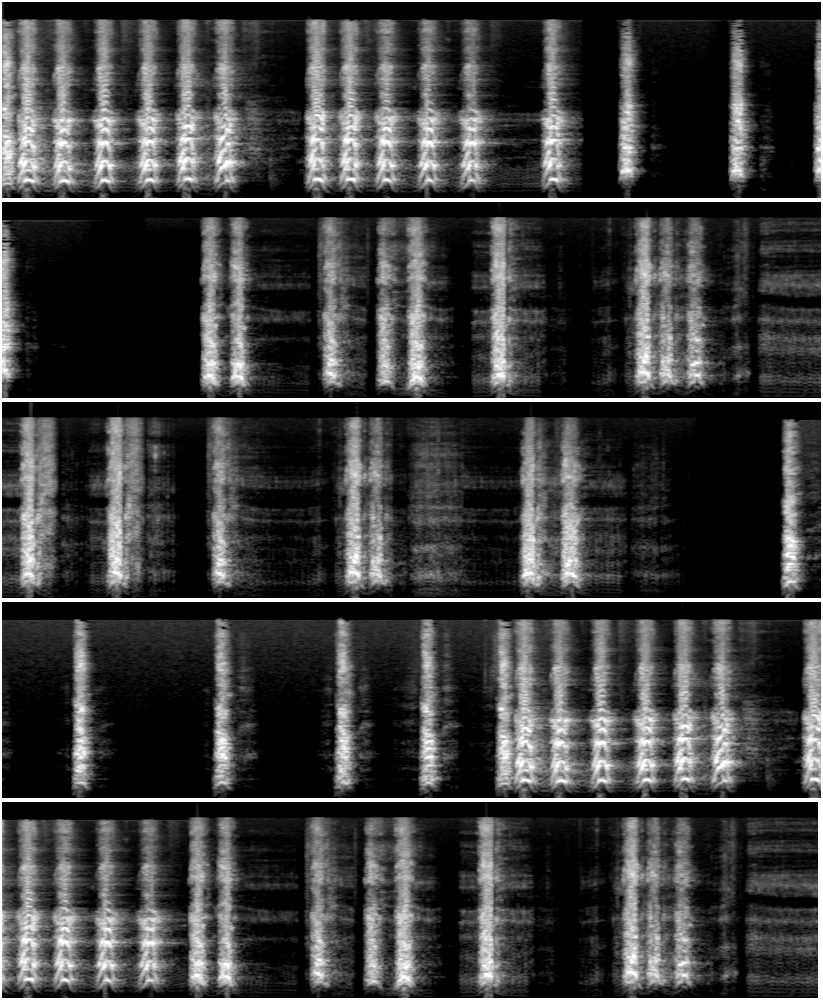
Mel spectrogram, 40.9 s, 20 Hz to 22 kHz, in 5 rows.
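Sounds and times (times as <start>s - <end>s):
dog barking: 0.0s - 6.6s, 7.3s - 8.6s, 10.2s - 10.8s, 11.4s - 13.5s, 14.5s - 15.4s, 16.6s - 18.8s, 19.8s - 20.4s, 21.6s - 22.3s, 24.2s - 25.7s, 26.7s - 27.2s, 27.9s - 35.2s, 35.8s - 37.9s, 38.9s - 39.9s.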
